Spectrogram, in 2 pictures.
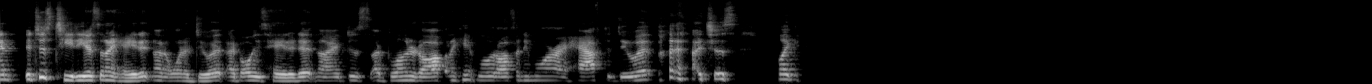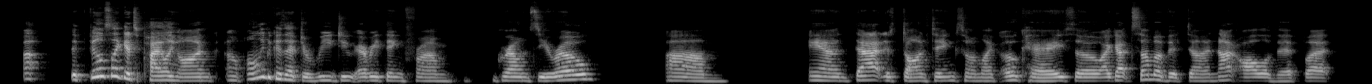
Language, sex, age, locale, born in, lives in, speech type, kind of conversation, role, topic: English, female, 55-59, en-US, United States, United States, conversation, advice, user, How can I stop procrastinating and improve my focus?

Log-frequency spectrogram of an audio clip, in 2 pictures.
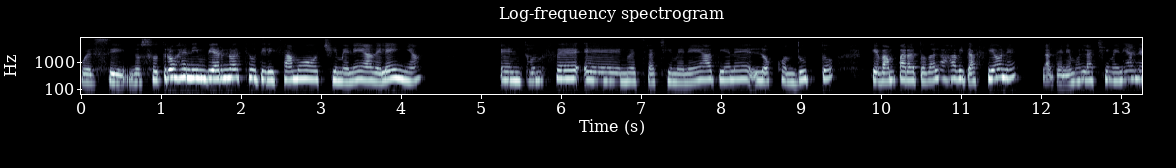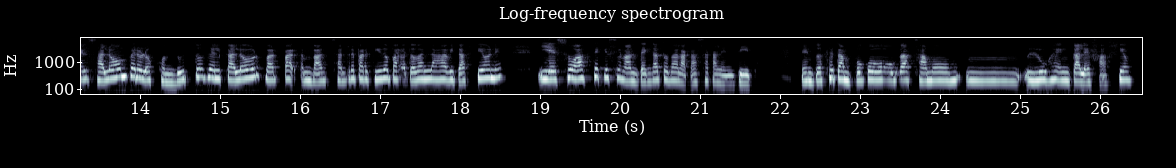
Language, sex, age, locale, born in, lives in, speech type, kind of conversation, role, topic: Spanish, female, 40-44, es-ES, Spain, Spain, conversation, unstructured, none, ¿Qué harías para ahorrar energía en tu hogar?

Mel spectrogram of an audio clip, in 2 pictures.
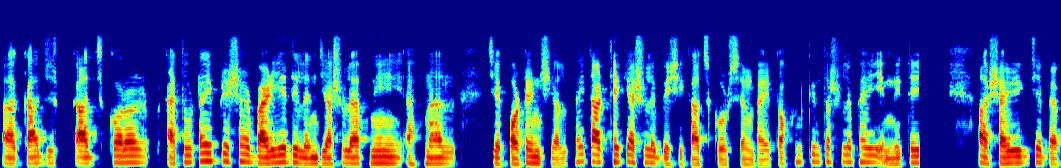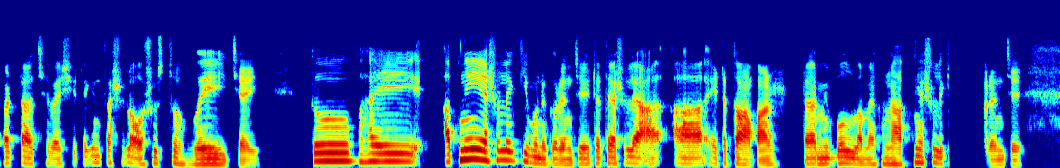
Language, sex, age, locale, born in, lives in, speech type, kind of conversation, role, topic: Bengali, male, 25-29, bn-BD, Bangladesh, Bangladesh, conversation, unstructured, none, আর্থিক নিরাপত্তা না থাকলে আপনি কী অনুভব করেন?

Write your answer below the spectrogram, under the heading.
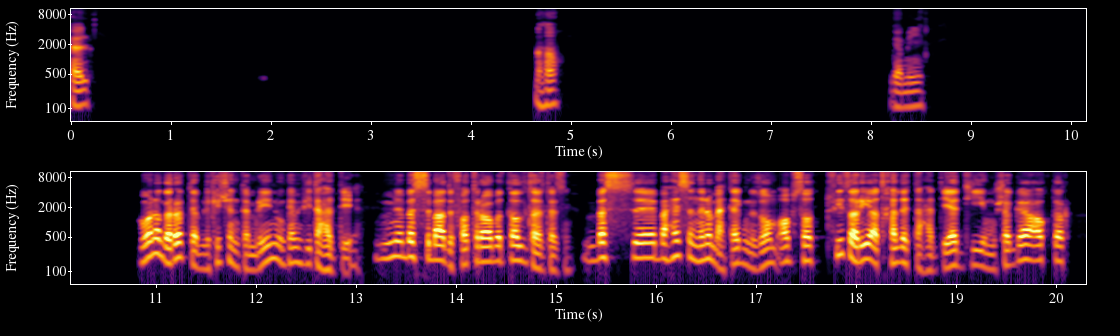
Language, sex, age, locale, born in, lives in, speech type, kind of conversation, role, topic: Arabic, male, 20-24, ar-EG, Egypt, Egypt, read, expert-assistant, asker, إزاي أقدر أخلي الرياضة عادة يومية في حياتي من غير ما أحس بملل أو تعب؟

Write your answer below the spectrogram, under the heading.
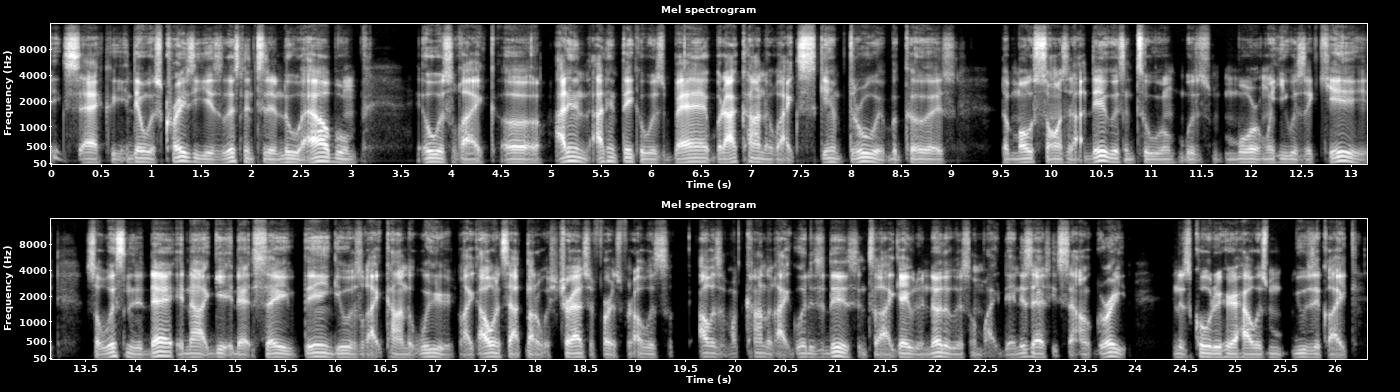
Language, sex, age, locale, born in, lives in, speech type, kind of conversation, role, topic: English, male, 20-24, en-US, United States, United States, conversation, podcast, guest, What influences the way you find and enjoy new music today?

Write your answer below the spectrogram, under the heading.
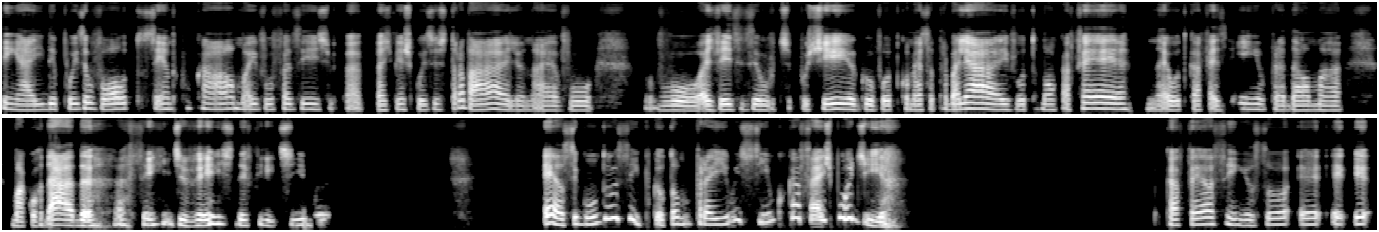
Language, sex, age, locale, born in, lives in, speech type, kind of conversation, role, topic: Portuguese, female, 40-44, pt-BR, Brazil, Portugal, conversation, podcast, guest, Como é sua rotina matinal para começar bem o dia?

